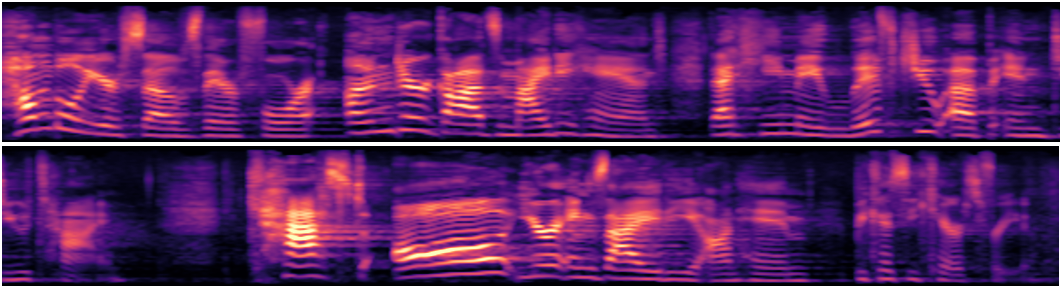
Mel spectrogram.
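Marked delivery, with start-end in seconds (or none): none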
